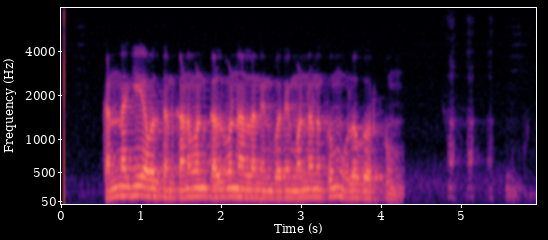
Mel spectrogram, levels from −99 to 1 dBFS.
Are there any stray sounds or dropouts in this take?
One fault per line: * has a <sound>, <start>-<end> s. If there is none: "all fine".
* has a laugh, 4.8-5.4 s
